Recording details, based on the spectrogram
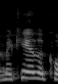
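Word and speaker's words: Michaela Coel: Anyway, Michaela Cole.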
